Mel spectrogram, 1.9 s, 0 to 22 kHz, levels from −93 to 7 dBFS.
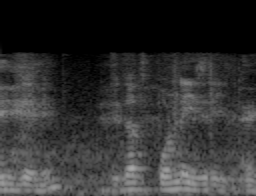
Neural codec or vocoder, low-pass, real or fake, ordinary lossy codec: none; 7.2 kHz; real; none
